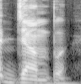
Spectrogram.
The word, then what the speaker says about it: जंप: तो अपन ने इस शब्द को कैसे पढ़ा, जाम अनुस्वार की मात्रा जम प, तो मिलकर बन जाएगा जंप। आधा माँ का उच्चारण कर दिया।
